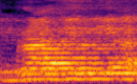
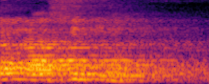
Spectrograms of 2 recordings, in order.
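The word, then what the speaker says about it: Brasília: पर लिखा है, इसके देश की राजधानी भी है ब्राजीलिया, ब्रासीलिया। क्या स्पेलिंग है देखो, ब्रासीलिया, ब्राजीलिया भी कहते हैं, ब्रासीलिया भी कहते हैं।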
